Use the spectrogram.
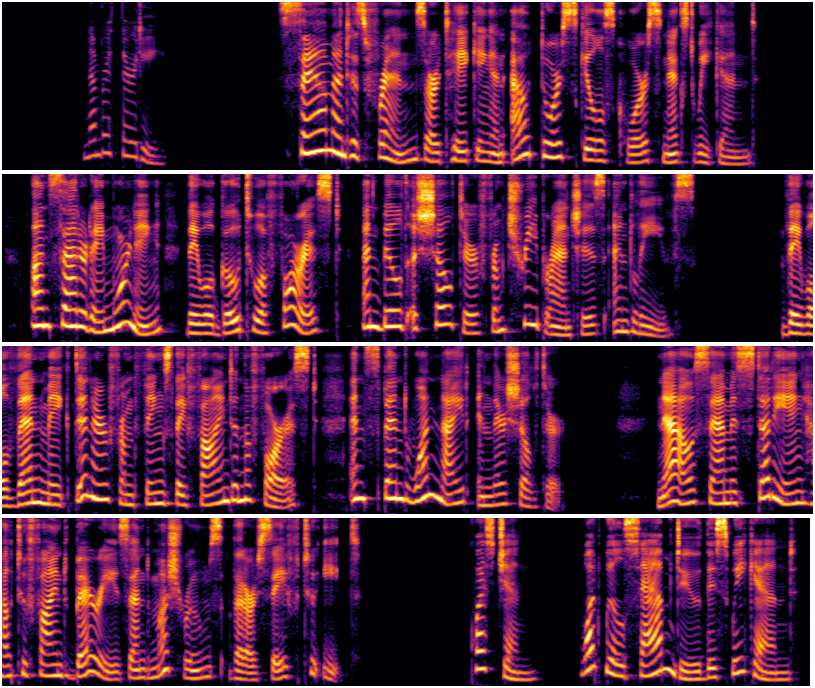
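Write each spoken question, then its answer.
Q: What will Sam do this weekend?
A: Take an outdoor skills course and sleep in a shelter in the forest.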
